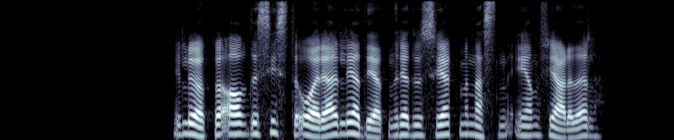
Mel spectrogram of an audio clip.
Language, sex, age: Norwegian, male, 35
